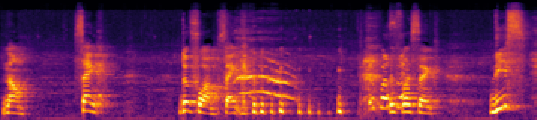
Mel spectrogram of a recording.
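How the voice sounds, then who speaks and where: The delivery is very slow, broken by long and frequent pauses, with lively intonation. Background noise is noticeable throughout. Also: woman, fairly high pitch for a woman. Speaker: booktuber.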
